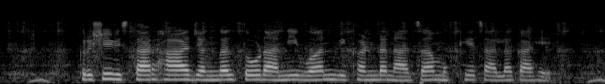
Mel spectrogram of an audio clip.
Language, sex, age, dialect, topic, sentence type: Marathi, female, 36-40, Varhadi, agriculture, statement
